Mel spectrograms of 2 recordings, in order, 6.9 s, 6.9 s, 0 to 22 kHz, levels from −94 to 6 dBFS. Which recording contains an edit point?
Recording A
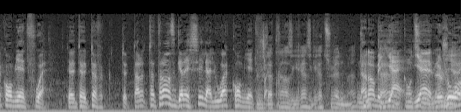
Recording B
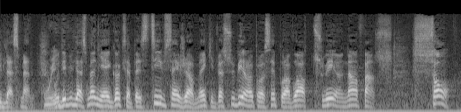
B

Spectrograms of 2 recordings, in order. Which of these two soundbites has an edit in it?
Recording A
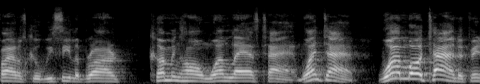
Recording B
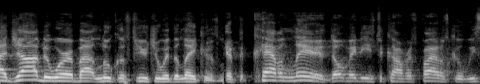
B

